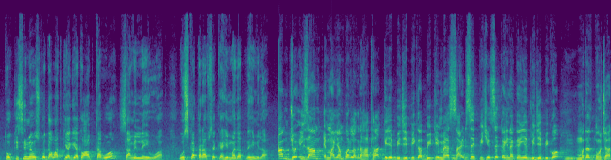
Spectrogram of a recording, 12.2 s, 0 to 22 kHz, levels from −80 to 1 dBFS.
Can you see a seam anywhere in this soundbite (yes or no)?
yes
